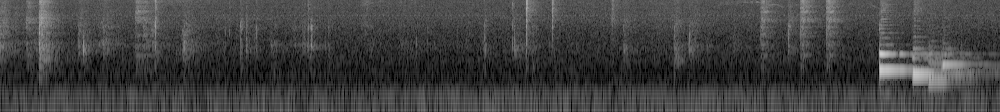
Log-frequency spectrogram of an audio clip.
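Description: Light scattered clicks of an SD card being handled and pushed into a computer's card slot. About six and a half seconds in, a short chime of a few stepped notes plays as the computer detects the inserted card.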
